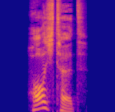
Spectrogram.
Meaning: inflection of horchen: 1. second-person plural preterite 2. second-person plural subjunctive II
- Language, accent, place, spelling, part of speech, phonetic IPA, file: German, Germany, Berlin, horchtet, verb, [ˈhɔʁçtət], De-horchtet.ogg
